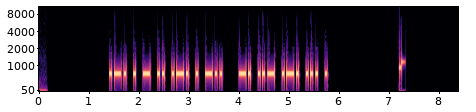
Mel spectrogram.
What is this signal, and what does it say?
Morse code, heard as a keyed tone, about 25 wpm, 700 Hz. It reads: RETIRED NURSE
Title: Practice QSO - Exchange 3 - More Info - 25wpm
